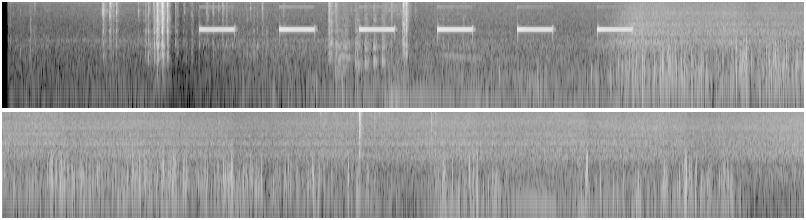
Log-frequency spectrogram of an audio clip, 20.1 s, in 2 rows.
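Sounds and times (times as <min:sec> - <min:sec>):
car engine starting and idling: 0:00.5 - 0:20.0
seat-belt reminder chime: 0:02.5 - 0:07.9
ignition switch clicks: 0:03.5 - 0:05.6
fan blowing: 0:04.2 - 0:20.0.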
